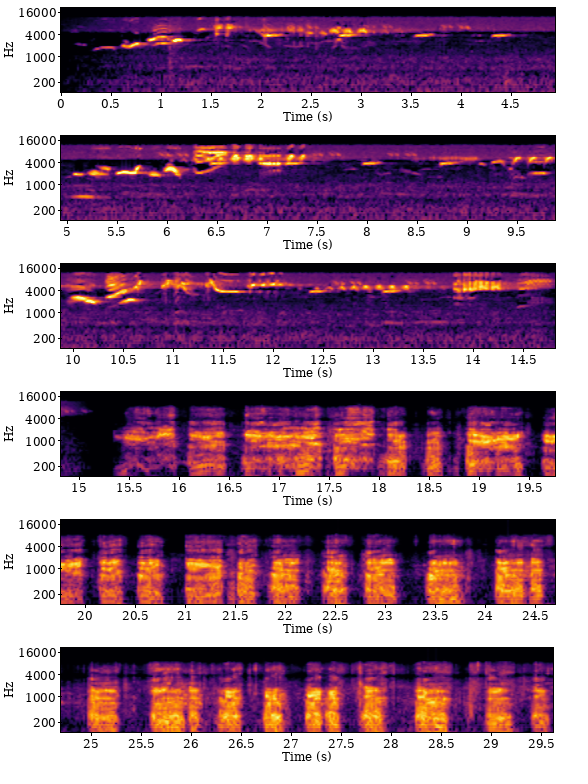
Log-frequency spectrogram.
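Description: A northern cardinal singing and chirping with short repeated notes for about the first fifteen seconds. Then wild boars grunting in a fast, even series, two or three grunts a second.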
